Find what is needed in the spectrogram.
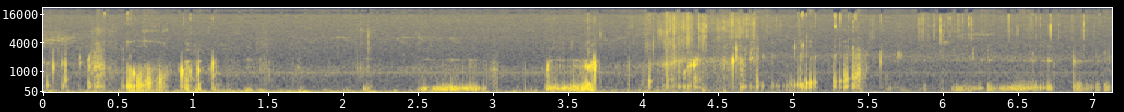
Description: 久しぶりにご飯食べたら凄いゴロゴロ鳴ってたから撮った！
